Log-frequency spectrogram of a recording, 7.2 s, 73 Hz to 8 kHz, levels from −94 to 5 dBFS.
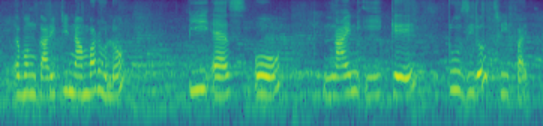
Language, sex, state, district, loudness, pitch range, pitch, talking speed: Bengali, female, Tripura, West Tripura, -15 LUFS, 235-270 Hz, 245 Hz, 125 wpm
